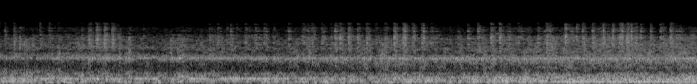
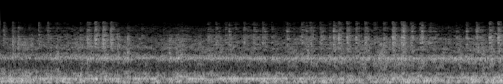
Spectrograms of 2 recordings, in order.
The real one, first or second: second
